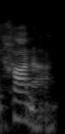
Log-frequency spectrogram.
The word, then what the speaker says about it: Hannah: The H is silent here.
